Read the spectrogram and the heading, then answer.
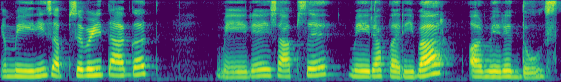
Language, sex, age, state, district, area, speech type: Hindi, female, 30-45, Madhya Pradesh, Bhopal, urban, spontaneous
